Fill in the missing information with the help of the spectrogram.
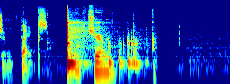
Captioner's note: gavel slamming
